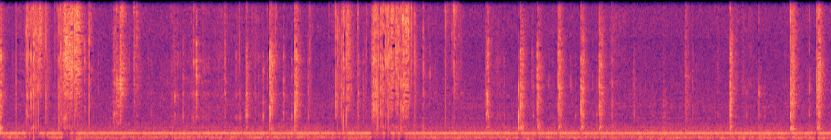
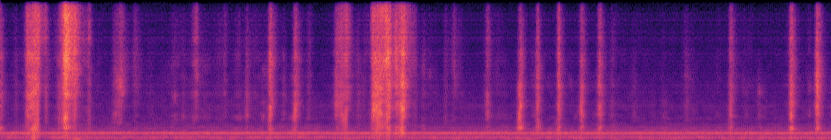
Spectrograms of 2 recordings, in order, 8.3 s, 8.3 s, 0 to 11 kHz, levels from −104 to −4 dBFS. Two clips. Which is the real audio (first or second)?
first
